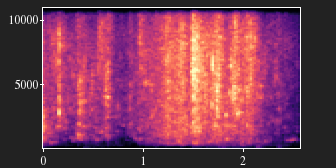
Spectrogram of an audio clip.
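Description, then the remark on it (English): Water splashes and sloshes in a bathtub with a steady churning wash of sound, broken by a few brighter splashes, continuous for a couple of seconds with no voices. “what if I broadcast from the bathtub?”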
